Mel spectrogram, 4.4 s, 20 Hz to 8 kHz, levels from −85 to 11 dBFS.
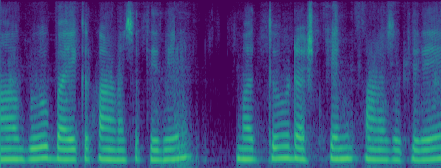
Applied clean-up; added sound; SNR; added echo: neural separator model SepFormer DNS4.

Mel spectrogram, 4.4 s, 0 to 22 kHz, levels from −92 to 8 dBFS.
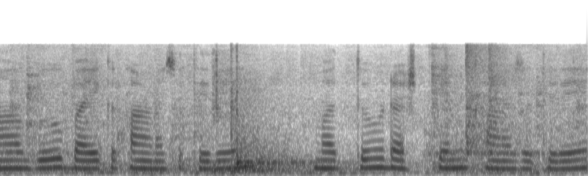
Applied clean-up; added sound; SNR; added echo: none; Sliding door / Slam; 6 dB; none.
